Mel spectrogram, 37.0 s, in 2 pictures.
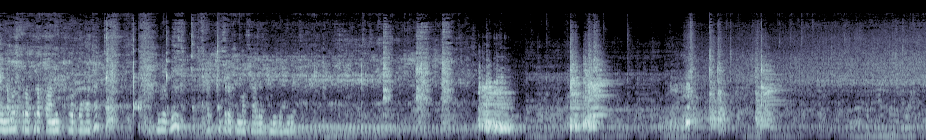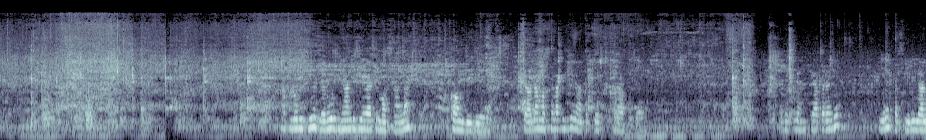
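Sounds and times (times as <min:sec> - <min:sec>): metal spatula scraping a pot: 0:00.0 - 0:04.6, 0:07.6 - 0:10.1, 0:19.4 - 0:24.8, 0:28.0 - 0:34.5
vegetables sizzling in a pot: 0:00.0 - 0:37.0.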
